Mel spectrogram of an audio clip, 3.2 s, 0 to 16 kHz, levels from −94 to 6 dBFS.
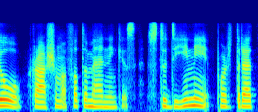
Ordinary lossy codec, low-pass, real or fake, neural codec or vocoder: MP3, 64 kbps; 7.2 kHz; fake; codec, 16 kHz, 0.3 kbps, FocalCodec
